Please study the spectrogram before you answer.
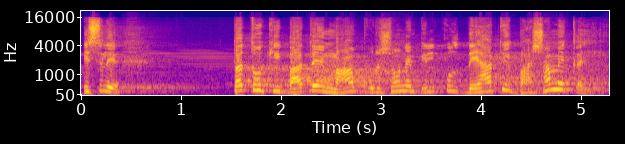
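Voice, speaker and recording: A man delivers a devotional discourse in a bright, slightly high voice that swoops widely in pitch, at times swelling into loud calls. He speaks slowly and deliberately. The sound carries a long, roomy hall echo with faint music behind. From Rajasthan, India. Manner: animated, rising to loud exclamations. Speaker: religious storyteller.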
